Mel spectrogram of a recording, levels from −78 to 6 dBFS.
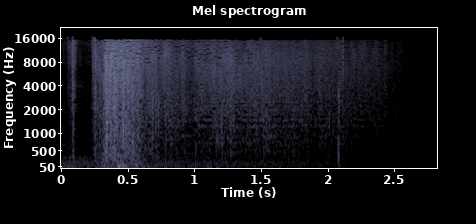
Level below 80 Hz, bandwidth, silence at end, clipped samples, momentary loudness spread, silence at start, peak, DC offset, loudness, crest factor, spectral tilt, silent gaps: -64 dBFS; 17 kHz; 0.25 s; under 0.1%; 20 LU; 0 s; -4 dBFS; under 0.1%; -29 LUFS; 28 dB; 2 dB/octave; none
